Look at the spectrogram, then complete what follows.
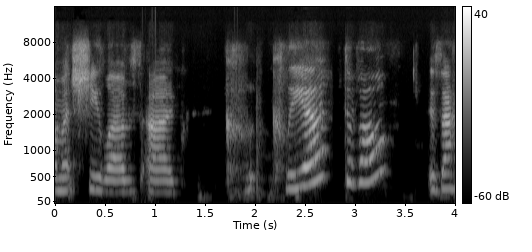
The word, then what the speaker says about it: Clea DuVall: the end about how much she loves uh clea duvall is that how you say her name yeah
